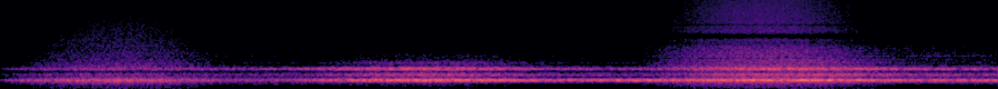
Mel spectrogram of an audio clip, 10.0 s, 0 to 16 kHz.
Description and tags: COLIN Nina 2014 2015 windandnight
This is a synthetic sound of 00:09 seconds generated with:
Risset drum : 224 Hz
Amp : 0 ,37
I used different effects in order to have this type of sound:
Repetition of the sound : 3 times
Noise reduction
Reflection
Tempo: decrease
Speed: decrease
Paulstretch effect
Cross fade in
Cross fade out
//Typologie (Cf. Pierre Schaeffer) :
Continu Complexe et Varié X & V
ambience, creepy, haunted, mystery, nature, night, phantom, spooky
